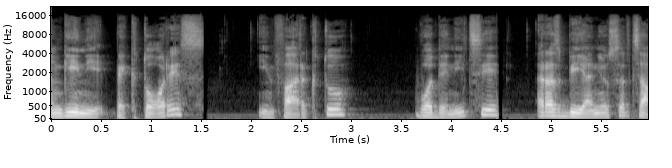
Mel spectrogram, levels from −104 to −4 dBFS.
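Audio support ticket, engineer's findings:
Two short glitches in the speech, 1.48 to 1.54 s and 4.43 to 4.51 s, each under a tenth of a second. Damaged data in the compressed stream. Corrupt bytes in the encoded file at those points. The decoder misreads the affected frames, loses sync and scans ahead for the next valid frame header, so a brief glitch replaces the intended audio. Suspect the storage or transport path feeding the decoder.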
